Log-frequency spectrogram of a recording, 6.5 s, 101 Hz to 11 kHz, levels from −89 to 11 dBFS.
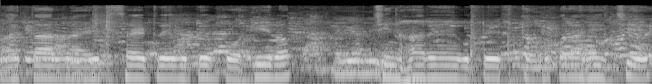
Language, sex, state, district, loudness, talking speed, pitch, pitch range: Odia, male, Odisha, Sambalpur, -13 LUFS, 90 wpm, 145 Hz, 140-155 Hz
